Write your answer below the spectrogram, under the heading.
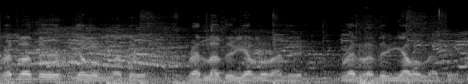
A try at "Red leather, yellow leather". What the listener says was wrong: Okay, but you can't take that pause.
